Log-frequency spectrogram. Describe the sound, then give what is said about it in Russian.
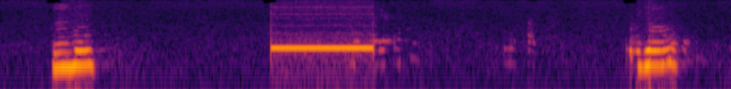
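A single steady telephone keypad tone, about one second long, sounds in the tone dialing of an extension number, with brief fragments of voice before and after it. “Пожалуйста, наберите внутренний номер абонента в тональном режиме или дождитесь ответа секретаря.”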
